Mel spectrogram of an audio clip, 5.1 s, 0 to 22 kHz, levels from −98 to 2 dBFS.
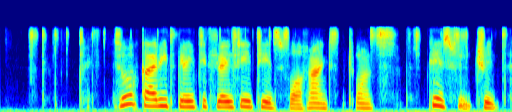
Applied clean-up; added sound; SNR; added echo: neural diffusion model UNIVERSE++.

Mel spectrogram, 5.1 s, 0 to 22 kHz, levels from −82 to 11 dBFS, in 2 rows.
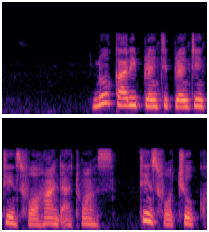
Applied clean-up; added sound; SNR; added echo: none; none; none; none.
